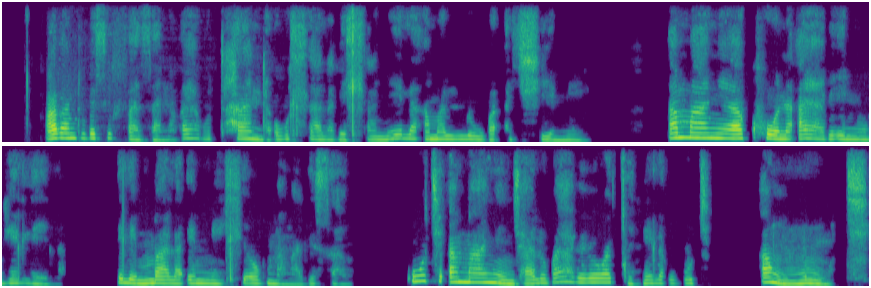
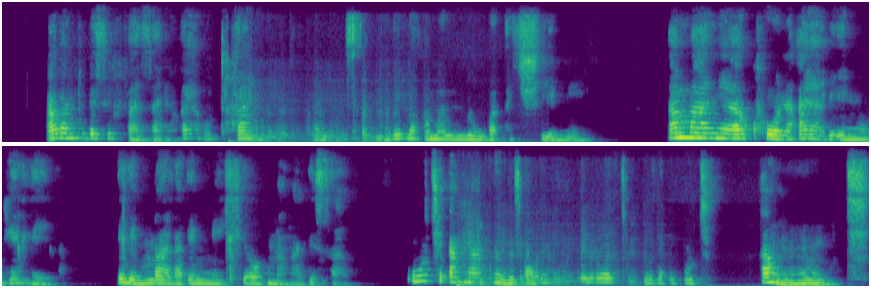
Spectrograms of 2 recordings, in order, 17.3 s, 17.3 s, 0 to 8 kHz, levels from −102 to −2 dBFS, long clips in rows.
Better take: first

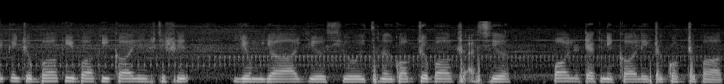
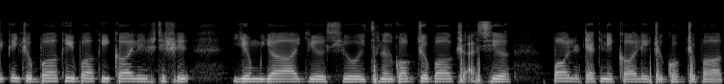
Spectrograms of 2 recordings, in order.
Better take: second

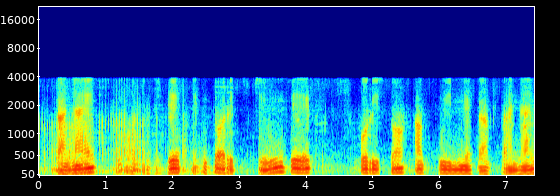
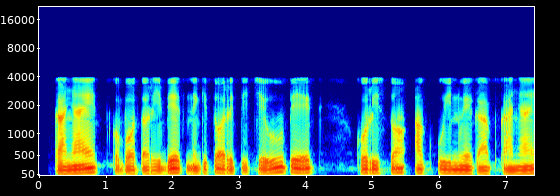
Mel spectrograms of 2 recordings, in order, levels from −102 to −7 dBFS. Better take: second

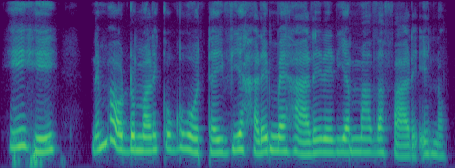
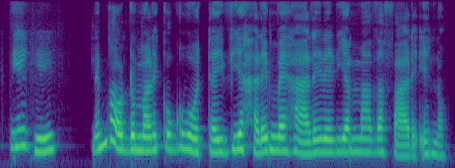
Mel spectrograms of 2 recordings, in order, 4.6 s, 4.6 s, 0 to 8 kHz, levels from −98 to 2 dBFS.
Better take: first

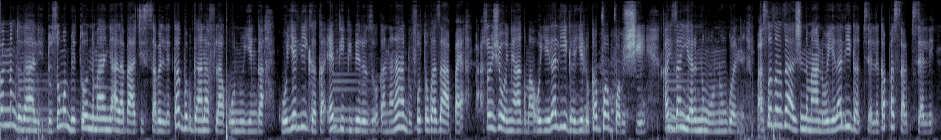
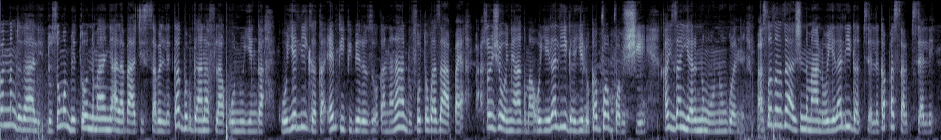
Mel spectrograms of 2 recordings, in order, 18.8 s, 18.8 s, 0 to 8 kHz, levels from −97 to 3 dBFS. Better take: second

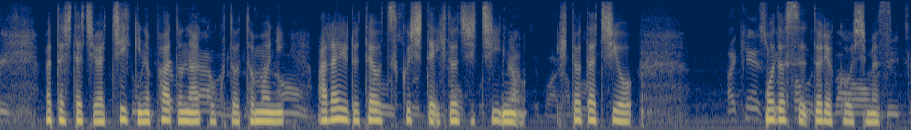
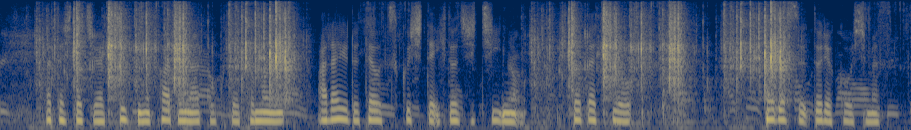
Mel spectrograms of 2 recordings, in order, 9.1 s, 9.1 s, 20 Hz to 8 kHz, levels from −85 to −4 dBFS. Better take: first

